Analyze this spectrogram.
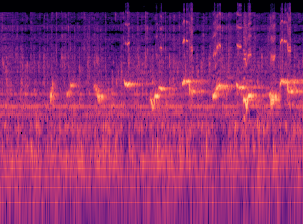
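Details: Brief burst of sooty-headed bulbul lure song, fast 'ropel' style to set other bulbuls singing: quick chirped and slurred whistles that grow louder and denser after a quiet start.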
